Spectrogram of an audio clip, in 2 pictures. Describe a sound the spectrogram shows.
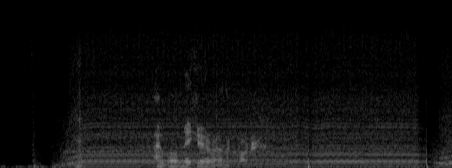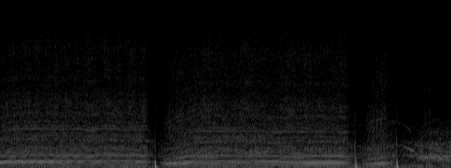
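A car engine roars and revs as the car speeds along.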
